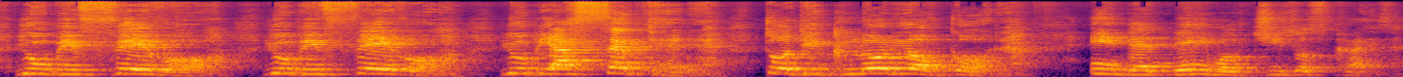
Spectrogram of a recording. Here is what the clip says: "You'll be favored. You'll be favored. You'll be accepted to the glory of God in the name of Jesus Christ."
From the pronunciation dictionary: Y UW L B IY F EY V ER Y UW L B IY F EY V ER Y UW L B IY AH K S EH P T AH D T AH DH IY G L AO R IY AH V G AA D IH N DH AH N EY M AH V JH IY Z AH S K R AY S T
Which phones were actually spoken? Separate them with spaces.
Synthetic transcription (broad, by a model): Y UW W B IY F EY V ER Y UW L B IY F EY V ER Y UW W B IY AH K S EH P T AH D T AH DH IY G L AO R IY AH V G AA D IH N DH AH N EY M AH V JH IY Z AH S K R AY S T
